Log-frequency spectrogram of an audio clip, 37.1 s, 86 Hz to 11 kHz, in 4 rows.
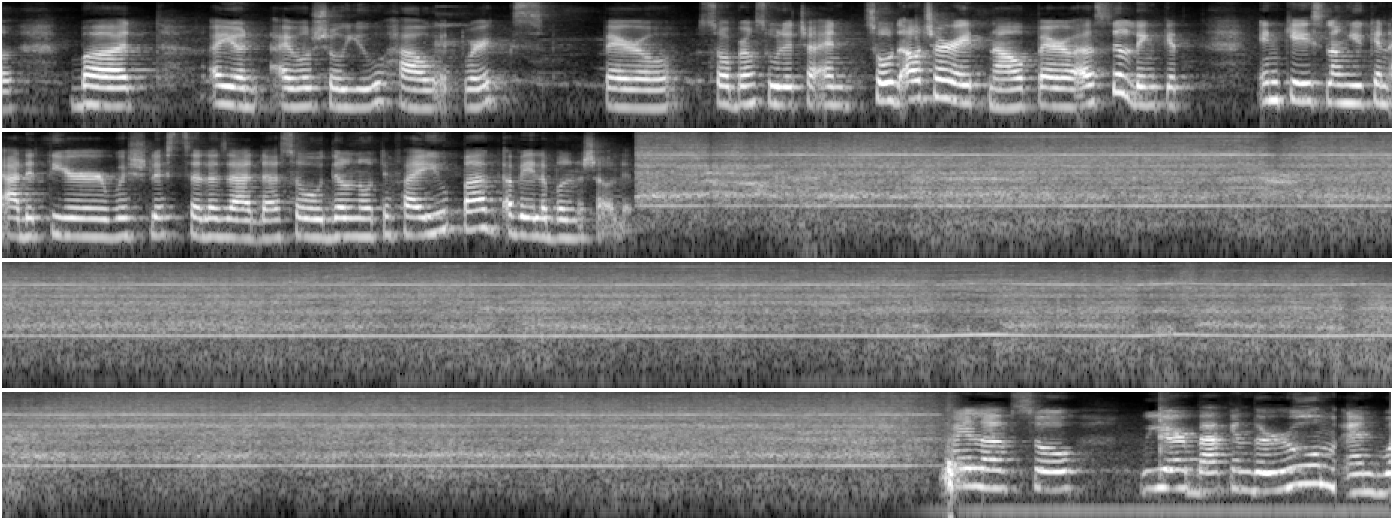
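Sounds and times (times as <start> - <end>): handheld vacuum cleaner running: 13.5 - 34.2.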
